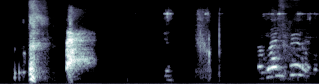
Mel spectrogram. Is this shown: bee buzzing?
no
